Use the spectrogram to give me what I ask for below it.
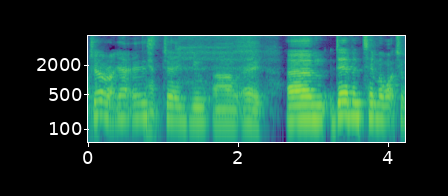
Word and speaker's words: Jura: I think I'm saying it right, Jura. Jura, yeah, it is Jura.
